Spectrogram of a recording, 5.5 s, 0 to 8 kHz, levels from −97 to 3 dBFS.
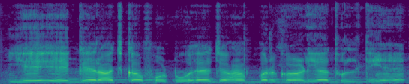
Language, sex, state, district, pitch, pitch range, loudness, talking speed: Hindi, male, Uttar Pradesh, Jyotiba Phule Nagar, 105 Hz, 100-110 Hz, -31 LUFS, 120 wpm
